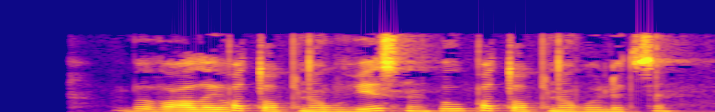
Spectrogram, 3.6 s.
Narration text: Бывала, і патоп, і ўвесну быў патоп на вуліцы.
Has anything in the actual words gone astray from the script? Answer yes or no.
no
